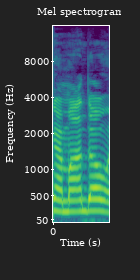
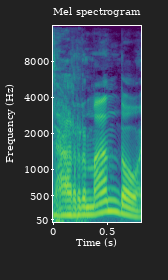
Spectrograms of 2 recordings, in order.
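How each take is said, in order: First: The R is said plain, without a roll. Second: The R is said with a strong roll. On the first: The speaker calls it wrong. "Get it right, fool. Because that's not my name" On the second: The speaker calls it right. "if you didn't roll the R's, he corrected you"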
